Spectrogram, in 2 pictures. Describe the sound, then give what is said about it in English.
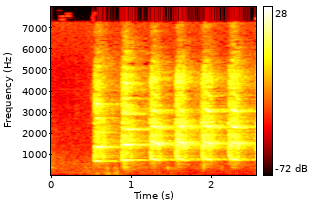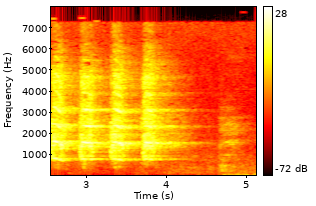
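A latex mouth call imitating a turkey, run with the tongue held all the way flat: a run of about nine raspy, evenly spaced yelps, loud, trailing off with one fainter short note. No one talks. “I got my tongue middle ways, and a lot of guys run it with their tongue all the way flat, all the way out.”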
